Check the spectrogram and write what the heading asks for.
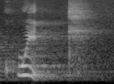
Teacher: the letter q combines two English sounds K and W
